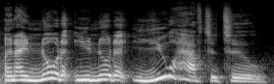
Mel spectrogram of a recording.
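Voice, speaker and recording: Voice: mid-range voice, very animated, normal speed, warm tone, a little hiss or hum. An earnest motivational vlogger talking to the camera, often repeating and restarting phrases as they push on.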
